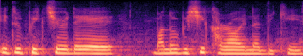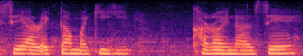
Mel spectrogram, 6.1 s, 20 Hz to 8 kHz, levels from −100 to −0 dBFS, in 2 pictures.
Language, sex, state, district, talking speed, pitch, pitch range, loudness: Nagamese, female, Nagaland, Dimapur, 150 wpm, 185 Hz, 180-195 Hz, -17 LUFS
